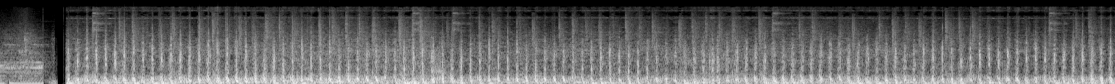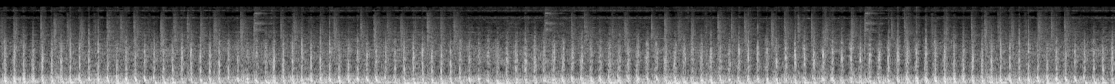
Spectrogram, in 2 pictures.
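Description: Light helicopter hovering low, its rotor beating rapidly and steadily with the engine running underneath; the sound starts abruptly about half a second in.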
